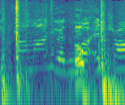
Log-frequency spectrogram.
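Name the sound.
car door opening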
